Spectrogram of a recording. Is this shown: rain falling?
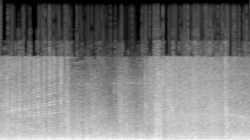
no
